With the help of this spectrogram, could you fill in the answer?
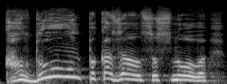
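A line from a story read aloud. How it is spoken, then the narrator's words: Mothers shouting. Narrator (Russian): кричали матери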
